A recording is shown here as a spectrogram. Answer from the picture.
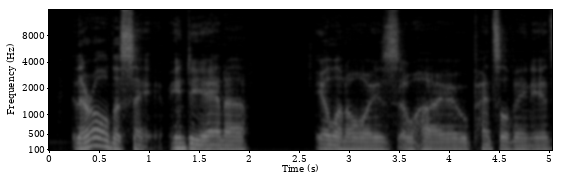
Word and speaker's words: Illinois: I'm saying it wrong oh Illinois oh Illinois I guess you don't say the s whatever it does it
